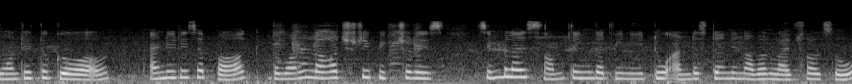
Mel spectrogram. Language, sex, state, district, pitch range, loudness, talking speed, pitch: English, female, Chandigarh, Chandigarh, 245-300 Hz, -17 LUFS, 185 wpm, 270 Hz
